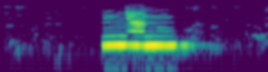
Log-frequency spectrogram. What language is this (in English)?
Aja (Benin)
